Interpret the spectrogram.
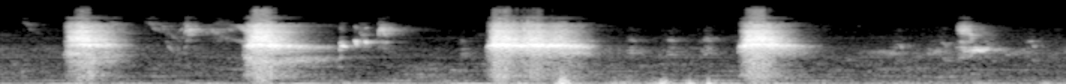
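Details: Caged Oriental magpie-robin of the kacer poci type, put out in the morning sun so it sings more eagerly: loud, sharp high chirps in separate bursts, roughly one every second and a half, with a low hum beneath.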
